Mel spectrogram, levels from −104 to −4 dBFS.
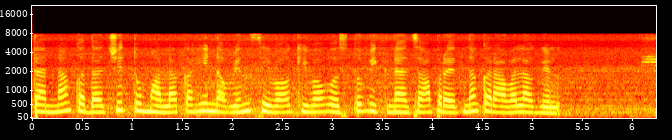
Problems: constant background noise, continuous background conversations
